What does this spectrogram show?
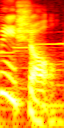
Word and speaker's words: Eeshöl: the next area release for jato garden of eshoal yes that's the official pronunciation confusing name but for this video i'll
